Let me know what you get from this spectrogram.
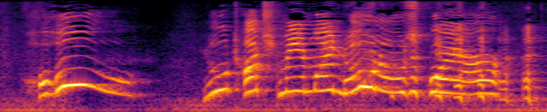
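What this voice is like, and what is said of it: Imitation of Mickey Mouse voice. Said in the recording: “I don't think your Mickey one is as good as you think it is ... I always enjoy ... accents.”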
